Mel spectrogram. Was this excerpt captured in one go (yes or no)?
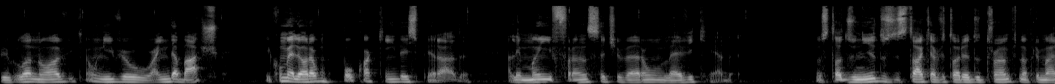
yes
